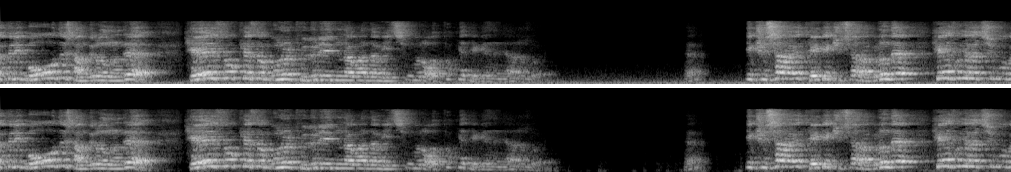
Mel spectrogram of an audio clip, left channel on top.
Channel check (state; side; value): noise; left; rumble, 20 dB below the sound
